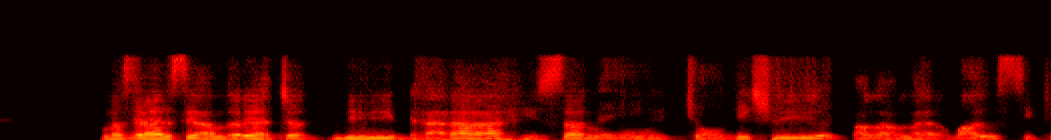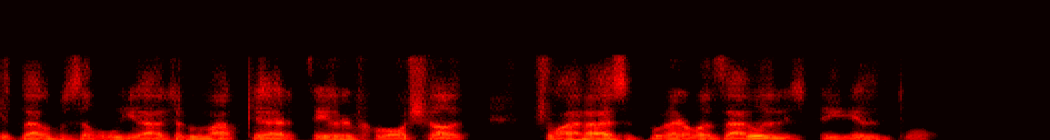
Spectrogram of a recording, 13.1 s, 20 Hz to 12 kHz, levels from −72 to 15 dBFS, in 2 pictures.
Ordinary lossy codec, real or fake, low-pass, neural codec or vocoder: AAC, 48 kbps; fake; 7.2 kHz; codec, 16 kHz, 0.5 kbps, FreqCodec, smaller model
